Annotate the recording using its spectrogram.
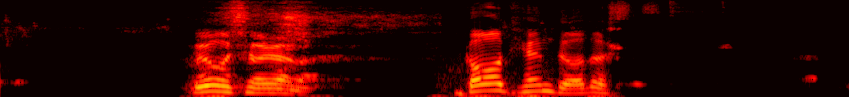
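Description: A young man speaks calmly and clearly up close.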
